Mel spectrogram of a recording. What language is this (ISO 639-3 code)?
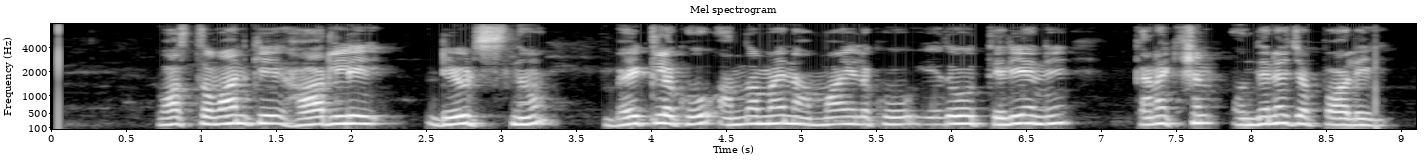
tel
